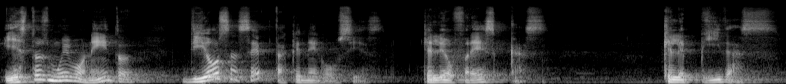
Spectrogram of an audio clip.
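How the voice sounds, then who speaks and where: A priest giving a homily in a lively, conversational way, his voice swinging up and down as he addresses the congregation. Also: lowish voice, slow pace, in a large hall. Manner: lively, conversational preaching with sudden rises and drops.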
